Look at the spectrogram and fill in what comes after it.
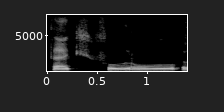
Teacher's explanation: رو 2 count جائے گا, را heavy ہے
